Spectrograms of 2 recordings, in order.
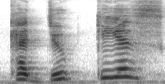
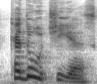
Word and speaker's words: caduceus: new yorker with a terrible pronunciation try to pronounce what this thing is this kadukius caduceus who the hell knows all right so it's a caduceus caduceus all right and that's what i call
